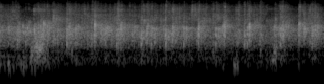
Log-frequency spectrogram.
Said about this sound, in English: Can I have somebody clap your hands this morning for God's plan?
